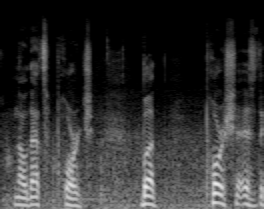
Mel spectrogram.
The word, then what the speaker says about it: Porsche: By the way, for those of you that don't know, it's Porsche, not Porsche. Porsche is something you sit on, maybe in front of your house. No, that's a porch. But Porsche is the correct pronunciation of it.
